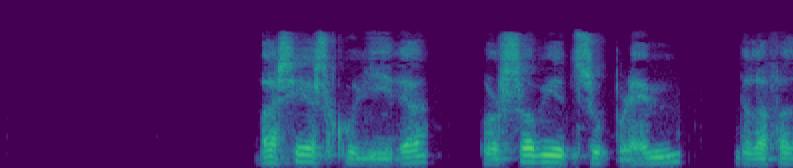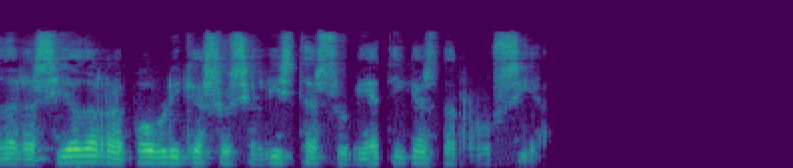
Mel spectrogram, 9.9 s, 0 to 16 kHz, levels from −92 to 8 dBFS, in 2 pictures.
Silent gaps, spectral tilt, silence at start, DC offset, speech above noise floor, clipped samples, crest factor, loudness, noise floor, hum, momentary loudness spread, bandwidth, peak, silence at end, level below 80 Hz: 2.81-3.01 s, 4.39-4.60 s; -3.5 dB/octave; 1.65 s; under 0.1%; over 62 dB; under 0.1%; 20 dB; -28 LUFS; under -90 dBFS; none; 12 LU; 8.2 kHz; -12 dBFS; 1.6 s; -72 dBFS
